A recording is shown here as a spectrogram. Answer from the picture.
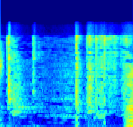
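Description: Metal utensil clinking against a stainless steel skillet: a few sharp, separate clicks.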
